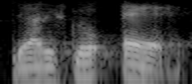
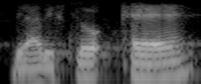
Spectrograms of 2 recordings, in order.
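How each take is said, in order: No difference in how they are said.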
